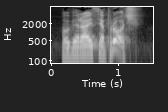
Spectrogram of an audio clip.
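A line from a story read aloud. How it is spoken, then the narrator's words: Rough reply. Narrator (Russian): ответил аукционист, грубо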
